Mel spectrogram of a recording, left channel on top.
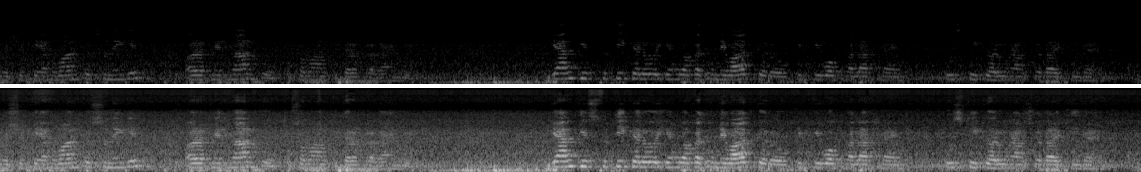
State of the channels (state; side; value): quieter; left; 22.9 dB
